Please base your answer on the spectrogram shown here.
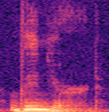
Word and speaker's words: vineyard: Pero cuando lo pegas a viña, es vine escrito, para decir viñedo, la pronunciación cambia. Y ya no es yard. Cambia como si fuera una E. Vineyard.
